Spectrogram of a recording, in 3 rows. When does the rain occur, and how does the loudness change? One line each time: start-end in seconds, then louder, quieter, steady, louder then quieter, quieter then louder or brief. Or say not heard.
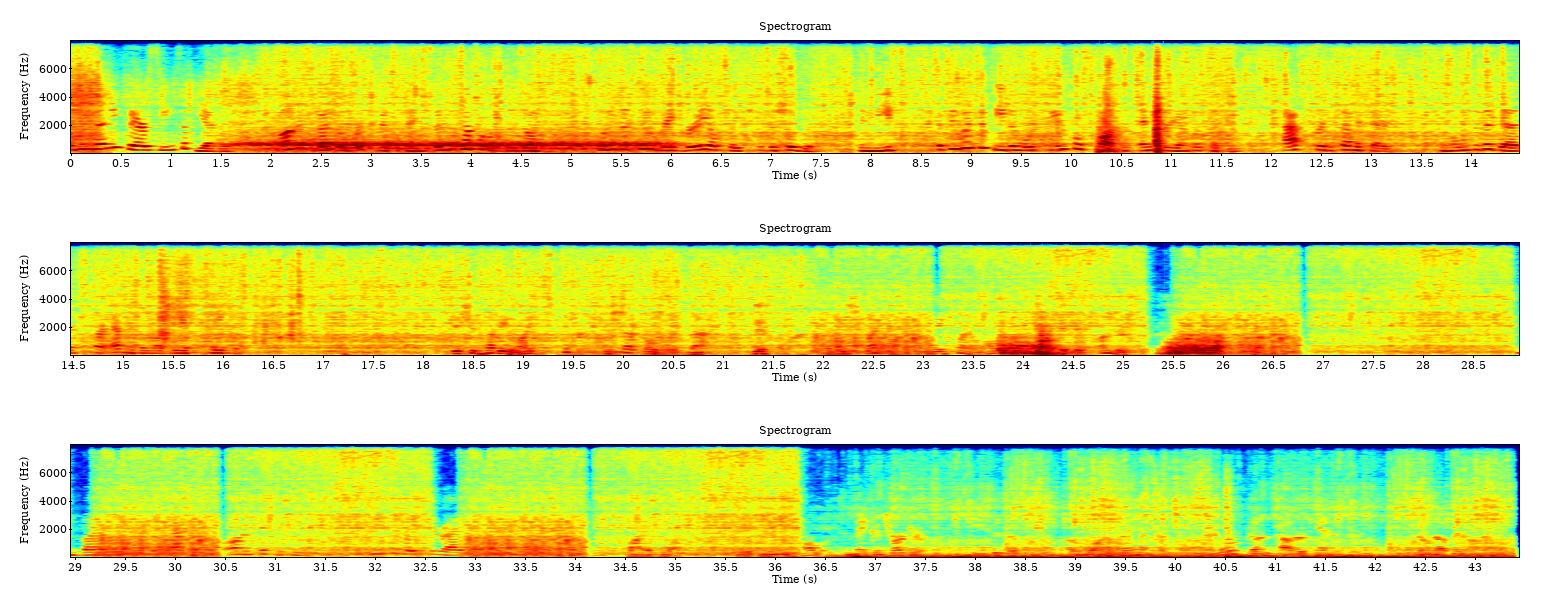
0.0-43.4 steady.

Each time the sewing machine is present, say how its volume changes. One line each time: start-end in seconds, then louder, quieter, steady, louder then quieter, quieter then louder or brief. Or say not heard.
1.4-6.2 steady.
